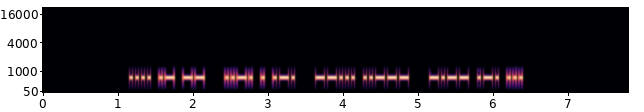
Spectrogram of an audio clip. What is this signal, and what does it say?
Morse code, heard as a keyed tone, about 32 wpm, 700 Hz. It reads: HAM FER 72 YRS
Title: K1USN SST QSO Practice 30wpm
